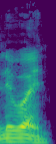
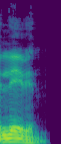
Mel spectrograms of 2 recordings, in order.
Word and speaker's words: Левин: И его фамилия произносится Левин». – «Да, я понял, как Кевин.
